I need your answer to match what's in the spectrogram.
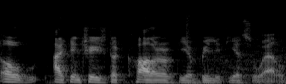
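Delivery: ordinary delivery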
